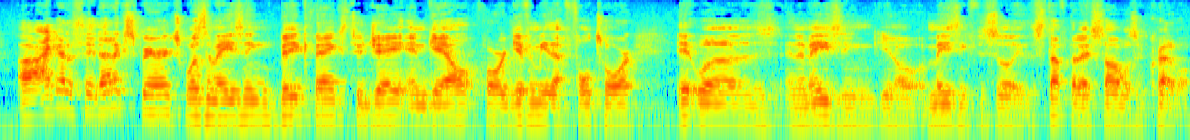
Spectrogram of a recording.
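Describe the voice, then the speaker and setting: A man's very fast, nearly pauseless delivery at a medium pitch, with ordinary pitch variation. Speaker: automotive vlogger. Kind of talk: casual vlog talk. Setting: hotel room.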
